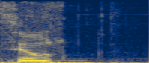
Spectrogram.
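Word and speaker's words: Zeuz: Como lo puse así con, con esa pronunciación porque en verdad es con doble Z. Z-E-U-Z. E Zeus. No, sí, en la, en la, está bien en la mención, Es Zeus. Es Zeus.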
